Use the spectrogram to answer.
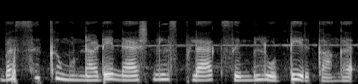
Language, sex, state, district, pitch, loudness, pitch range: Tamil, female, Tamil Nadu, Nilgiris, 205 Hz, -15 LUFS, 195-230 Hz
